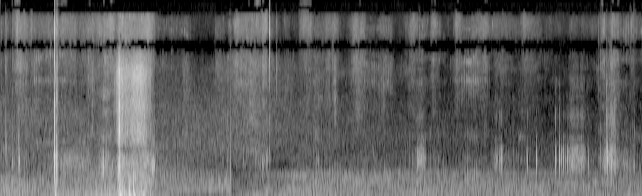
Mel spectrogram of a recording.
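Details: Rescue tabby cat in Philadelphia, Pennsylvania, purring as it is kissed: a soft, continuous low rumble under a loud close kiss burst around two seconds, followed by small clicks and rustles.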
